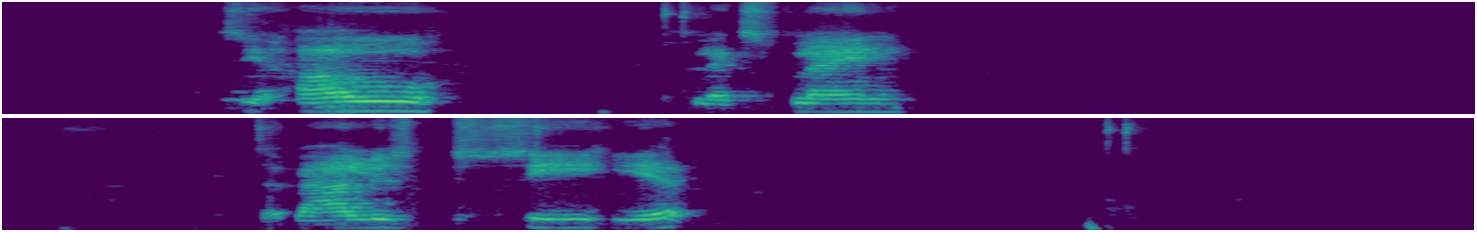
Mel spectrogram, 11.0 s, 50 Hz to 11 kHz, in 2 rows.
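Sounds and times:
small clicks: 2.2 - 2.7, 9.6 - 9.9.

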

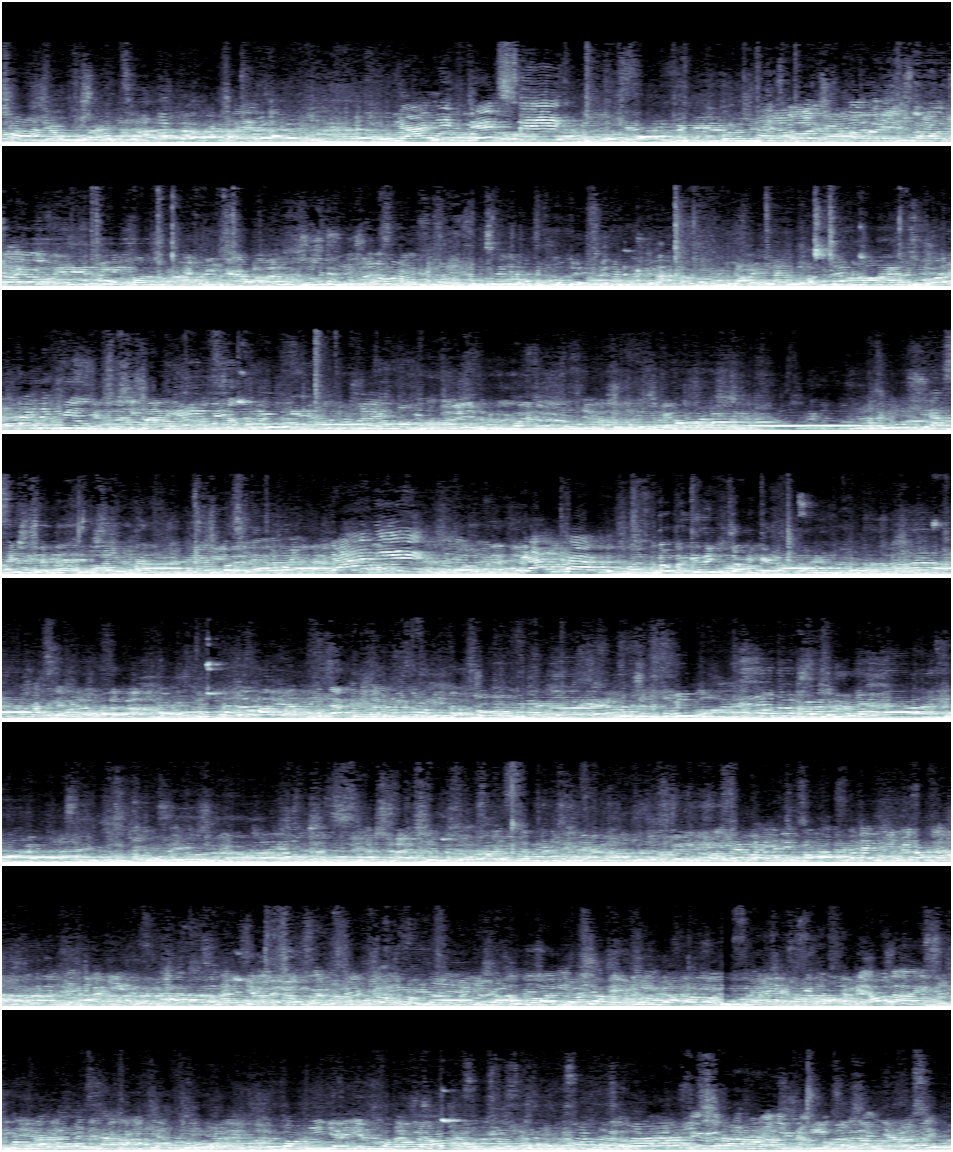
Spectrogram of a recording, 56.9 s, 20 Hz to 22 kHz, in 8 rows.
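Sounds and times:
background chatter: 0.0 - 56.9.

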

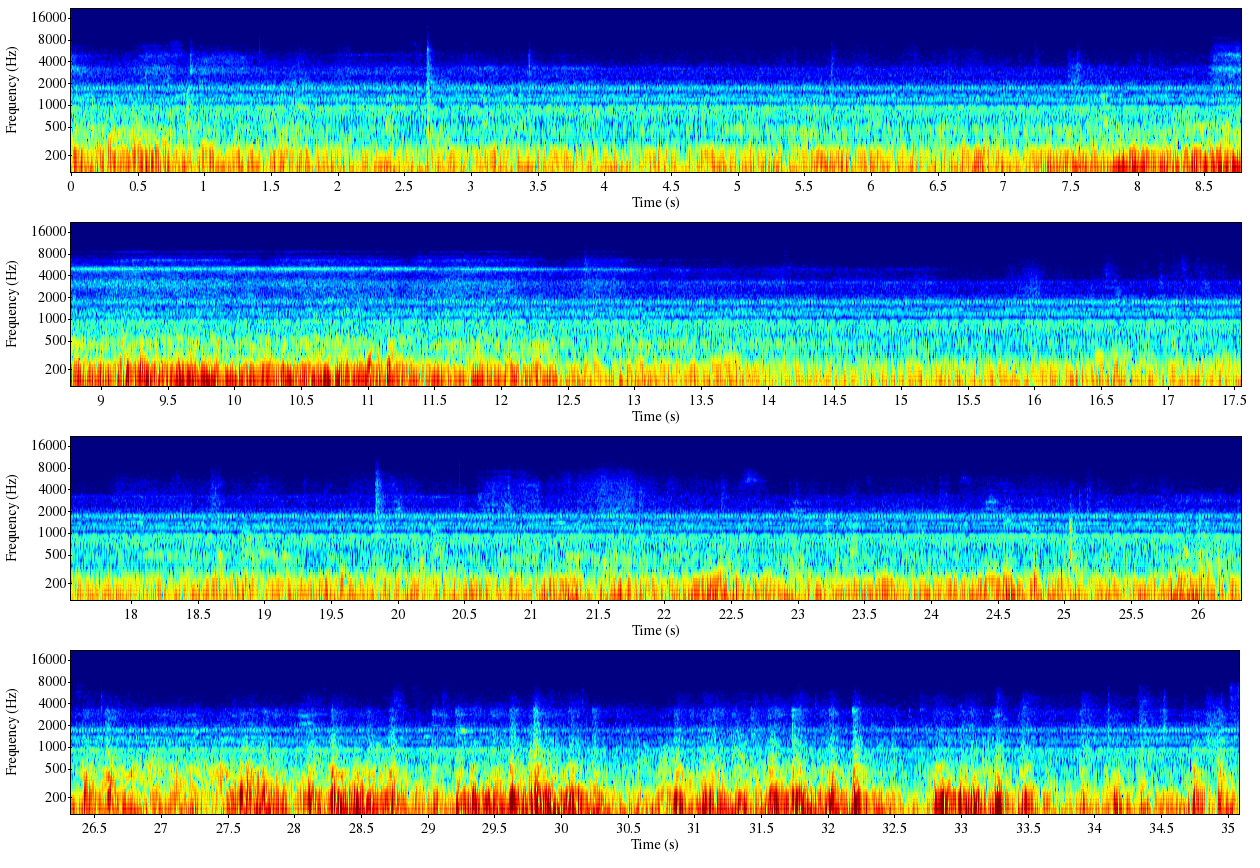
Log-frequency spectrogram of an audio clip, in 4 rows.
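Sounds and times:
train wheels rumbling: 7.2 - 14.9, 18.0 - 35.0.

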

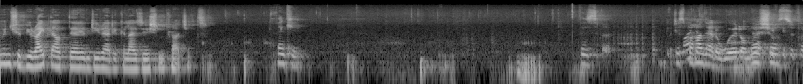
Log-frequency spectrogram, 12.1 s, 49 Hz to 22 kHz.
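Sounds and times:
microphone handling thumps: 5.0 - 10.0
dull rumbling microphone knock: 6.3 - 6.9, 7.6 - 8.2.

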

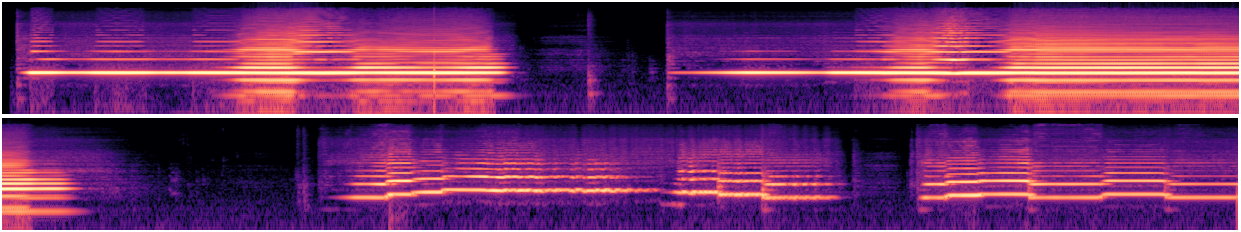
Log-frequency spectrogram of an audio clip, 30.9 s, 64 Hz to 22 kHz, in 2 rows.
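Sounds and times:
saxophone long held notes: 0.2 - 6.5, 8.4 - 16.7, 19.6 - 26.0, 26.9 - 30.9.

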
